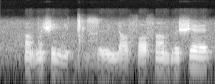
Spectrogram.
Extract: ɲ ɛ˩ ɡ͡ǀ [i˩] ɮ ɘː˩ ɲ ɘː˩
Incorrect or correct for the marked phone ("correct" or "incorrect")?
correct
